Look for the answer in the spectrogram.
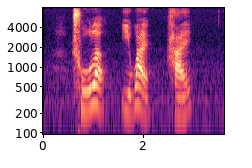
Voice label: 除了…以外，还… chu le yi wai hai, chinese; cyberchinese

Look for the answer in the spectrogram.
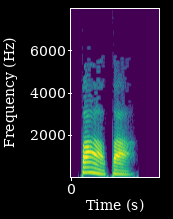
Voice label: "爸爸" ba ba, chinese

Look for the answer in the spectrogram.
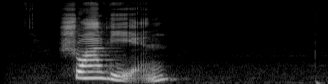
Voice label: "刷脸 shualian", Chinese; cyberchinese

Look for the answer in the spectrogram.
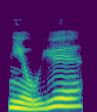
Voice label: "纽约", Chinese; niu yue; cyberchinese

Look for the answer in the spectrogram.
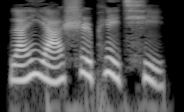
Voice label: "lan2ya2pei4zhi4qi4", Chinese; cyberchinese

